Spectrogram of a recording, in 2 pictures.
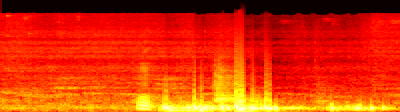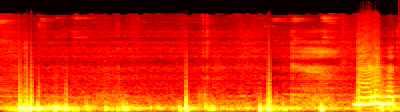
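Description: Handheld microphone being picked up and handled: loud, irregular low thumps and bumps with a few sharp clicks, starting about a second and a half in. A woman's voice comes in through the microphone just before the end.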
